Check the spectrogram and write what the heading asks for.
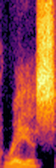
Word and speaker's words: Ries: And it's like one of the like quintessential like business books, by Eric Ries, I think is how you pronounce his name. R-I-E-S.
